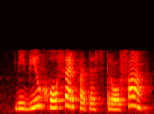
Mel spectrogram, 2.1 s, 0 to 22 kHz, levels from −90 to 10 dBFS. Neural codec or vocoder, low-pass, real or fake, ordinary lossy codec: none; 3.6 kHz; real; none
